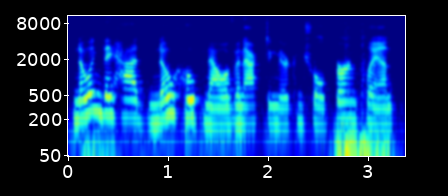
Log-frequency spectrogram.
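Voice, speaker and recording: A woman's voice: fairly low pitch, brisk, bright, forceful tone. A woman reading scripted third-person narration for an audio drama as its storyteller.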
